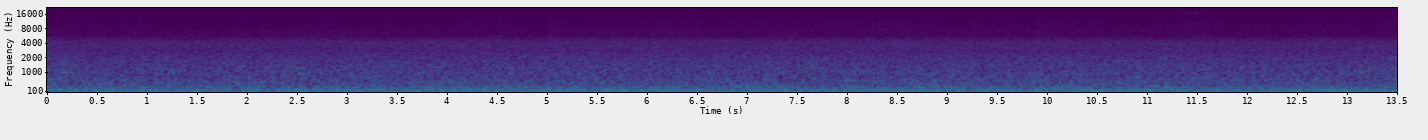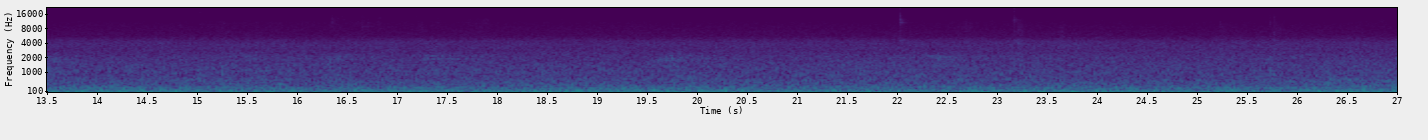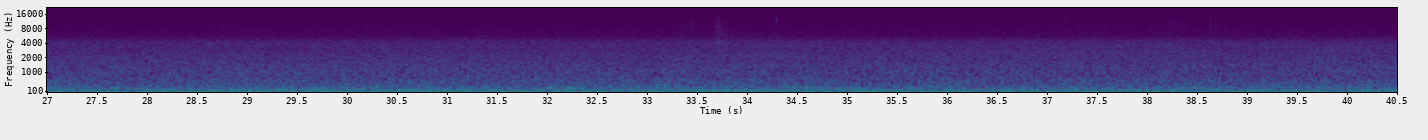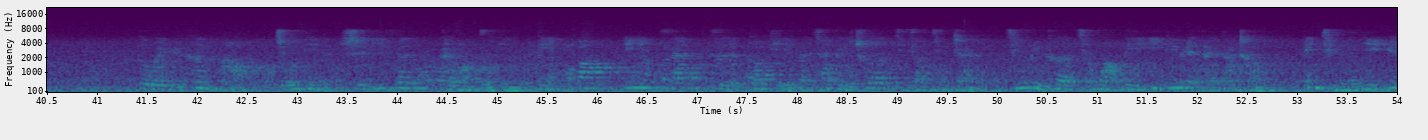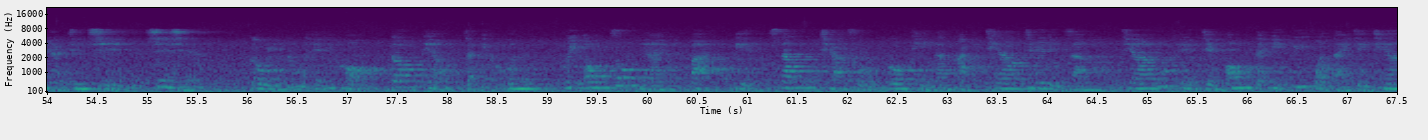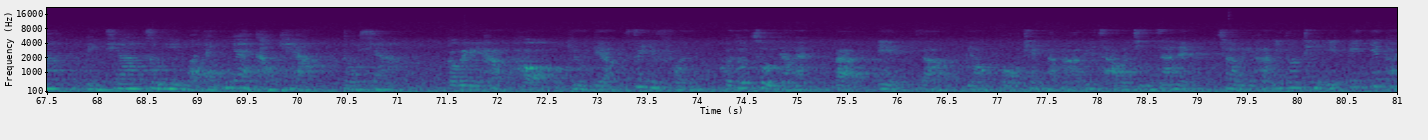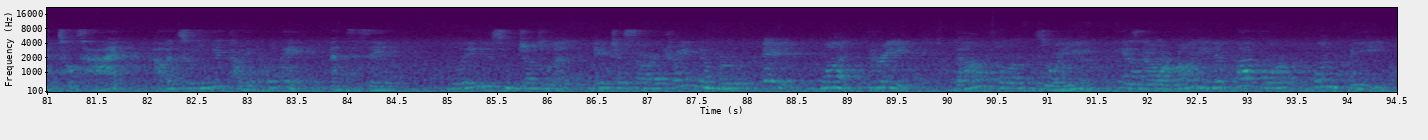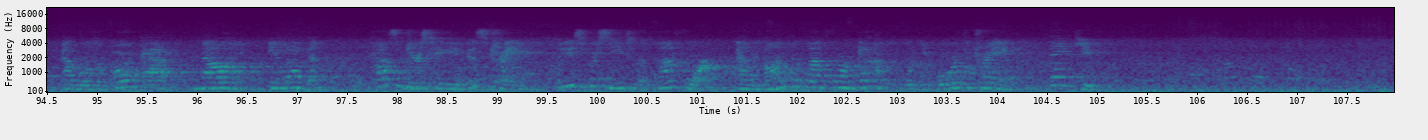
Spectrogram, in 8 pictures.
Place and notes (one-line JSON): {"title": "Taipei, Taiwan - The train travels", "date": "2017-01-17 09:02:00", "description": "Walking in the station platform, The train travels, Station Message Broadcast", "latitude": "25.05", "longitude": "121.52", "altitude": "19", "timezone": "GMT+1"}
